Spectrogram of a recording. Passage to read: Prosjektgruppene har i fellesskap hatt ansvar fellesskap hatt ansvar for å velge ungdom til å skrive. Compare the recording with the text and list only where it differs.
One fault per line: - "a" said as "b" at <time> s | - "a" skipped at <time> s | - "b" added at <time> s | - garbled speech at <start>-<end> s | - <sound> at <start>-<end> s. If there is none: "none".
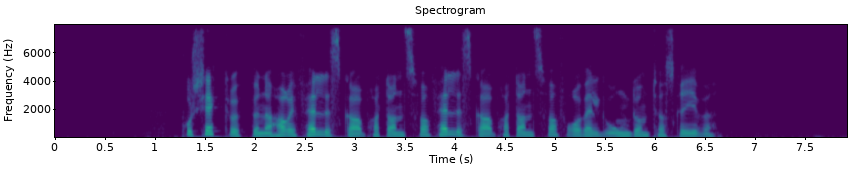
none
